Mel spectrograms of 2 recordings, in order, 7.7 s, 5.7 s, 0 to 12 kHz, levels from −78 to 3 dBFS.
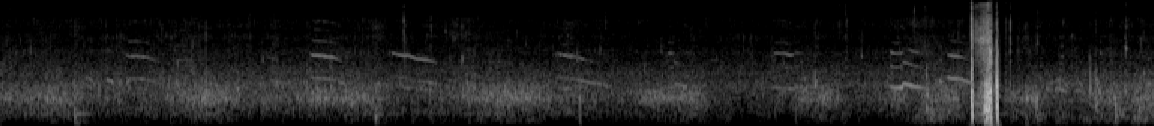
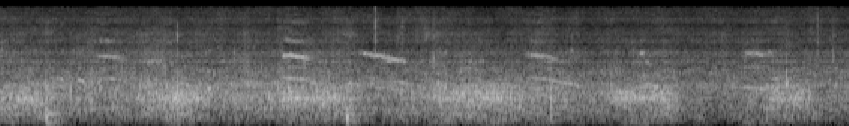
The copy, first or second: second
